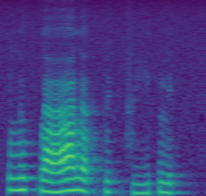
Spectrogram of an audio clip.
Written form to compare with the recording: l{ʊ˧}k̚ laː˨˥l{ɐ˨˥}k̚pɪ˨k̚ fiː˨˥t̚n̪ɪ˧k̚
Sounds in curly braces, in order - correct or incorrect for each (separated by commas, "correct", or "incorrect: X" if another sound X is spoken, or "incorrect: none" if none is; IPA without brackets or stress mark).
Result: correct, correct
